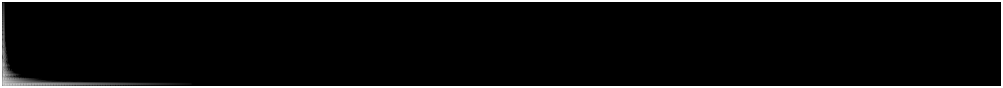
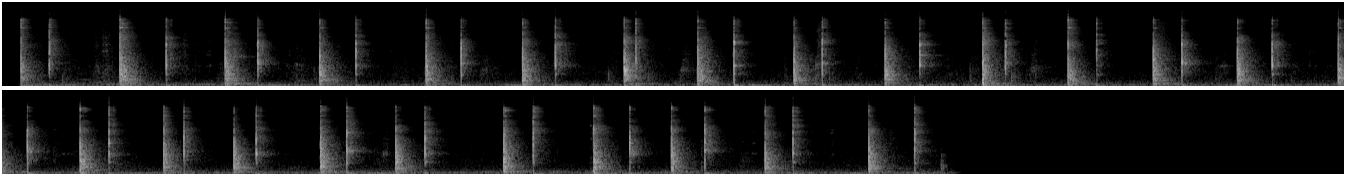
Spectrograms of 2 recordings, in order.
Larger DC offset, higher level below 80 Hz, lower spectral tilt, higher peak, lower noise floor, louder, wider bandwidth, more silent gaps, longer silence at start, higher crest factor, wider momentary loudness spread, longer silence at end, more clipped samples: neither; first, -42 dBFS vs -50 dBFS; first, -6.5 dB/octave vs -2.5 dB/octave; about the same, -2 dBFS vs -4 dBFS; first, -64 dBFS vs -55 dBFS; first, -27 LUFS vs -30 LUFS; second, 0.6 kHz vs 15.5 kHz; neither; second, 0 s vs 0.2 s; about the same, 32 dB vs 28 dB; first, 24 LU vs 13 LU; first, 9.05 s vs 4 s; neither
